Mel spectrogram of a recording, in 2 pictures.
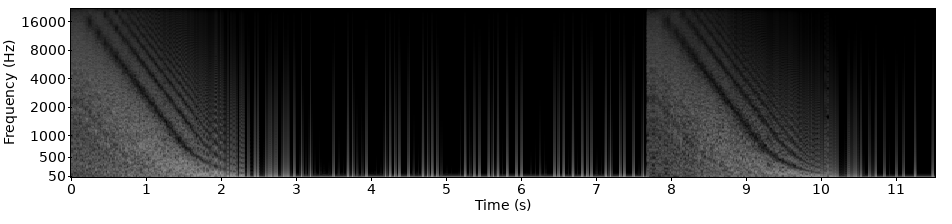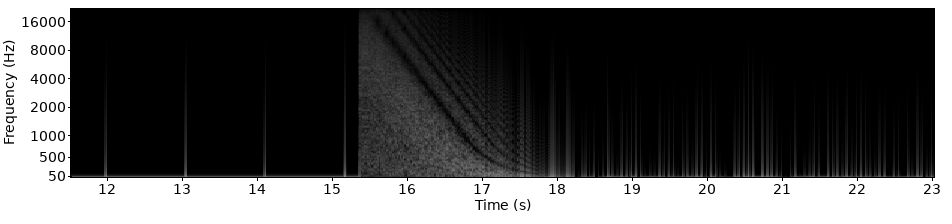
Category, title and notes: Sound effects > Electronic / Design
three noise sweeps
made in openmpt.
